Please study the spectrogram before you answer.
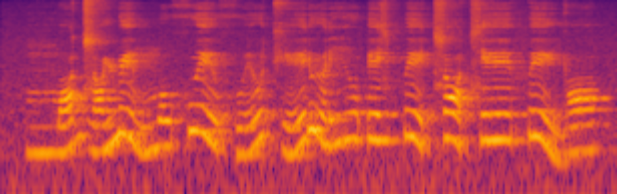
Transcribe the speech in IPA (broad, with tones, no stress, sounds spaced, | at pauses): mː ɔ˩˥ d͡z ɔ˩˥ j ɳ e˥˩ mː o˧ xʷ eː˥˩ xʷ e˩˥ ʊ̯ t͡ʃ eː˩˥ ɾ ʉ˧ ə̯ ɾ iː˥ ʊ̯ ʔ e˥ z p e˥˩ t͡s ɔ˥˩ t͡s eː˥ f eː˥˩ j ɔ˧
